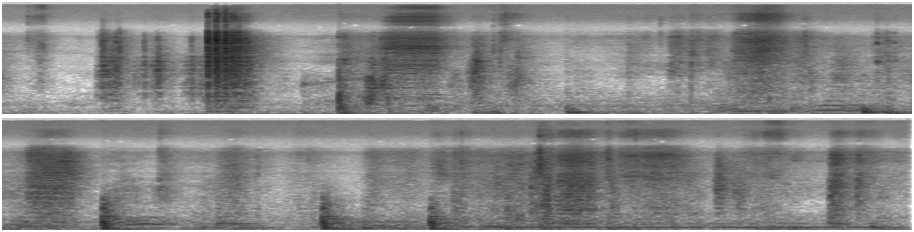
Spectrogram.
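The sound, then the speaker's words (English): Dice rattle and clatter across a hard tabletop in a series of sharp clicks and taps that come in irregular bursts, with a faint murmur of voices in the background. “You roll some dice and it's opposed to the casting.”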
